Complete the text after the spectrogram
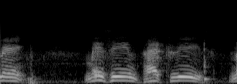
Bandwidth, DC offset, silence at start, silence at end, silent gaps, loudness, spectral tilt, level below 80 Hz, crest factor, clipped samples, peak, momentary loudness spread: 4.9 kHz; under 0.1%; 0 s; 0 s; none; -28 LUFS; -9 dB/octave; -58 dBFS; 14 dB; under 0.1%; -14 dBFS; 18 LU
